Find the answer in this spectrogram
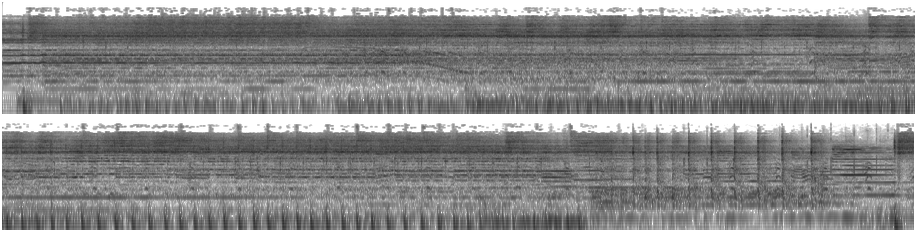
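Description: Live rock band playing an instrumental passage on electric guitars, bass and drum kit. About six seconds in, a held note slides down in pitch. From about halfway through, a fast pulsing rhythm drives the music, and near the end the low bass drops away.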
